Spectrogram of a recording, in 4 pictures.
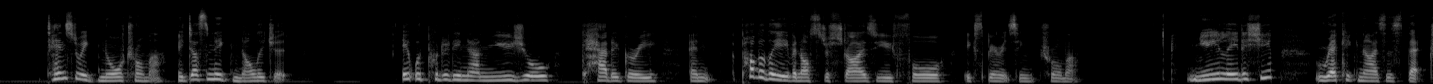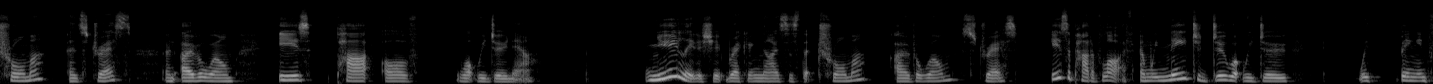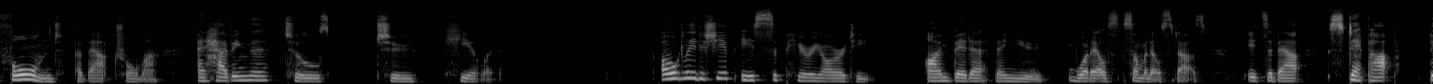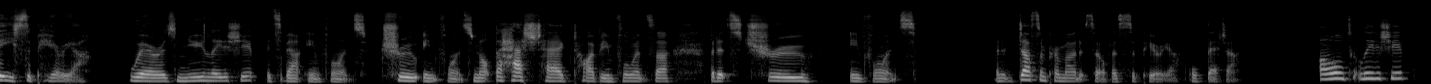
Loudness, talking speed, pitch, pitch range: -34 LUFS, 125 wpm, 165 Hz, 150-200 Hz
